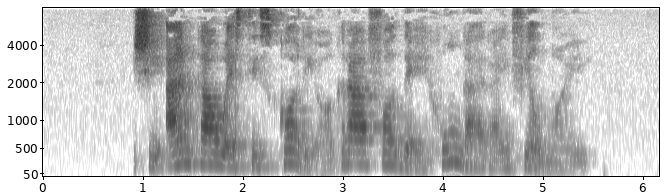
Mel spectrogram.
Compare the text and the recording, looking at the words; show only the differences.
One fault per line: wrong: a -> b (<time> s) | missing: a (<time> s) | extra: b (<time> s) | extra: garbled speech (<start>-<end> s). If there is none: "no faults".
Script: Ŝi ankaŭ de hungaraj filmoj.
extra: estis koreografo (1.9 s)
